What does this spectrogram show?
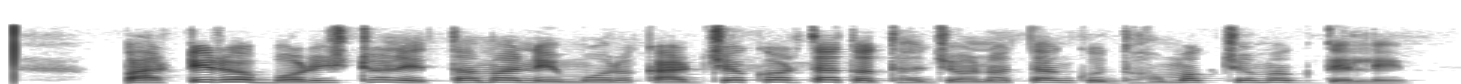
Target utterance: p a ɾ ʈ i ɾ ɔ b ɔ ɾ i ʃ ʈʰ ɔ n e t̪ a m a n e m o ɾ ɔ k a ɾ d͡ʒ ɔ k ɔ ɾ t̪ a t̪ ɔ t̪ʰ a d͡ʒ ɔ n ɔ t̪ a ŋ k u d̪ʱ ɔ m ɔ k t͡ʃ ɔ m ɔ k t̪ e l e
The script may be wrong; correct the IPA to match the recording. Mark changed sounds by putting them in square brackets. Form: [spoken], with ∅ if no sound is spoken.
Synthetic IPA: p a ɾ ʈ i ɾ ɔ b ɔ ɾ i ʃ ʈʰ ɔ n e t̪ a m a n e m o ɾ ɔ k a ɾ d͡ʒ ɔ k ɔ ɾ t̪ a t̪ ɔ t̪ʰ a d͡ʒ ɔ n ɔ t̪ a ŋ k u d̪ʱ ɔ m ɔ k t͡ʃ ɔ m ɔ k [d̪] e l e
